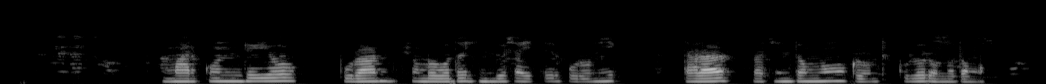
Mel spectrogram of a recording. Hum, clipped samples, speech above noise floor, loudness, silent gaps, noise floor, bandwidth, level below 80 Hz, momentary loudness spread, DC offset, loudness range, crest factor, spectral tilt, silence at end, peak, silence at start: none; under 0.1%; 42 dB; -31 LUFS; none; -72 dBFS; 4 kHz; -68 dBFS; 17 LU; under 0.1%; 3 LU; 20 dB; -12 dB/octave; 0.3 s; -12 dBFS; 0.6 s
